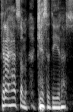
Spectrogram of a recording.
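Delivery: try-hard fake Spanish accent on English. Mocking people who only kind of know spanish: imitating a put-on spanish accent. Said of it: "Stop trying to have an accent".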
